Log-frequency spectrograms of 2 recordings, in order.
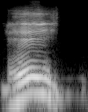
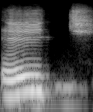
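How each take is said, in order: First: The name starts with an h sound. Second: The name starts with a vowel, no h. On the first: "আরেকটা হচ্ছে হেইচ, হয়কার রসই ছ" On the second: "একটা হচ্ছে এইচ"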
